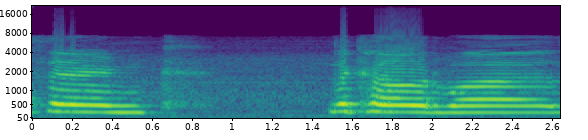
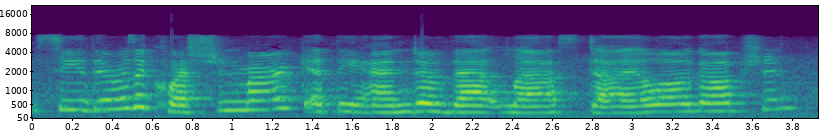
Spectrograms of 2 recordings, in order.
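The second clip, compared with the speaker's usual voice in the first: ordinary talk, nothing marked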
